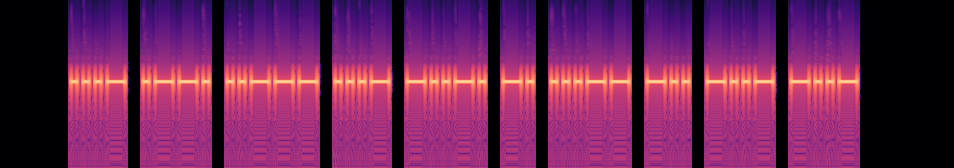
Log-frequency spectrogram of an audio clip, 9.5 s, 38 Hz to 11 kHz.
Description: Morse code, heard as a keyed tone, about 20 wpm, 700 Hz. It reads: VP2V/N3DXX
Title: Difficult Call Signs 20wpm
